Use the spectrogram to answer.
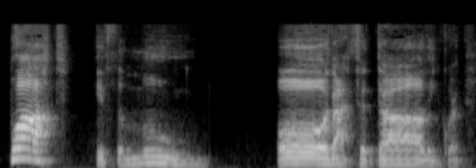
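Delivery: put-on Irish accent. Son acting his dad's Irish quote, slow. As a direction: draw out the question in an Irish lilt. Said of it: "pardon my not very good Irish accent".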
